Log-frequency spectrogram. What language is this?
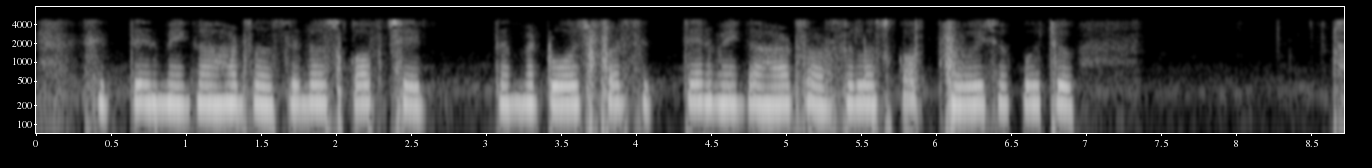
Gujarati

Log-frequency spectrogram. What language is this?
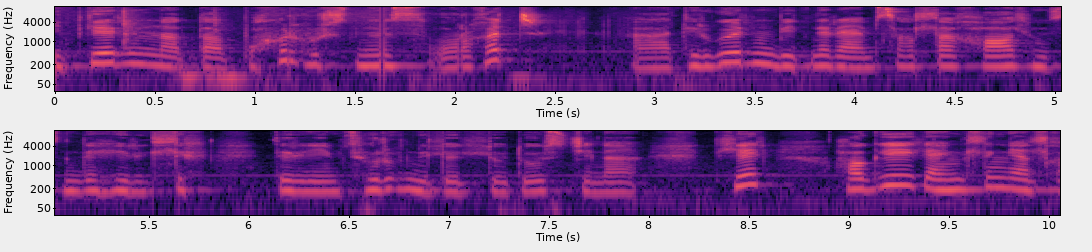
Turkish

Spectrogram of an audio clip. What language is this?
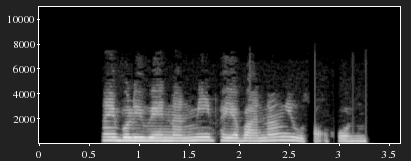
Thai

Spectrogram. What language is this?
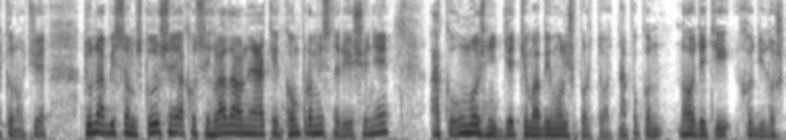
Slovak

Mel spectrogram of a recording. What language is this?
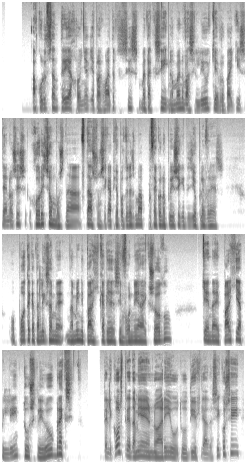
Greek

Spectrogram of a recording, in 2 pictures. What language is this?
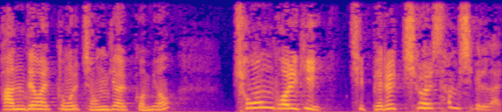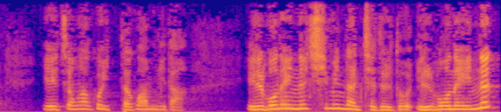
Korean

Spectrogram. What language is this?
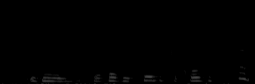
Danish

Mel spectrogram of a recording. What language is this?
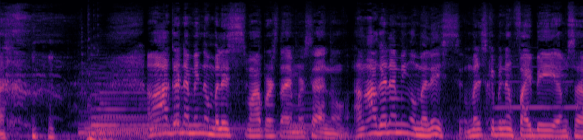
Filipino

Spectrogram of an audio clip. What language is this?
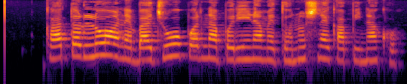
Gujarati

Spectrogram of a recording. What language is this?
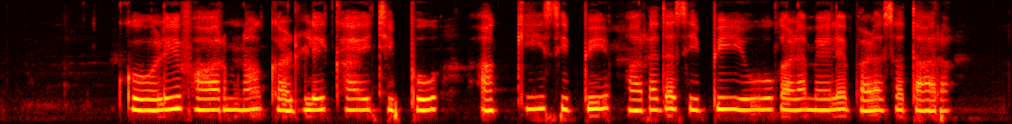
Kannada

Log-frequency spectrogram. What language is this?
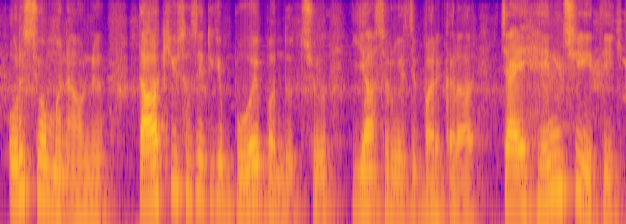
Kashmiri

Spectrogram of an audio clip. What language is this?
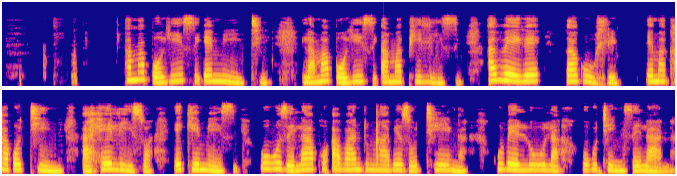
North Ndebele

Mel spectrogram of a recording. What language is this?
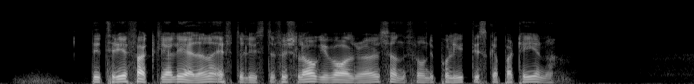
Swedish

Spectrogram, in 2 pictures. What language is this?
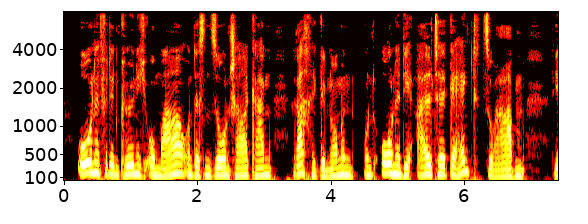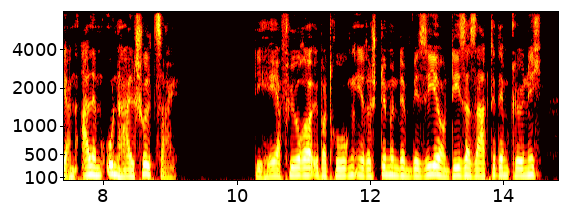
German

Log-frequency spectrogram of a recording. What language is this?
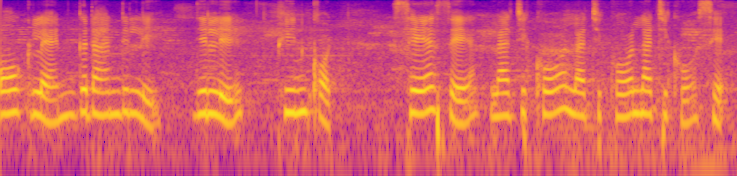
Bodo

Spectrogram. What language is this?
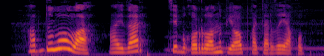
Bashkir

